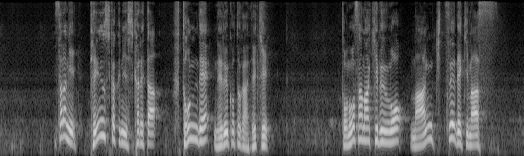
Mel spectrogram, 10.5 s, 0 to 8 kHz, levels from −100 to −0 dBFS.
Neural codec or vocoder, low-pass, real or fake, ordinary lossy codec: codec, 16 kHz, 8 kbps, FunCodec, trained on LibriTTS, 25 frames a second; none; fake; none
